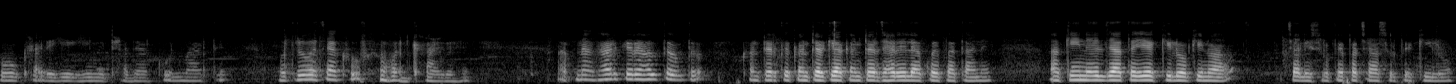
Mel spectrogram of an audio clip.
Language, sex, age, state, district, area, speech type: Maithili, female, 45-60, Bihar, Begusarai, rural, spontaneous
